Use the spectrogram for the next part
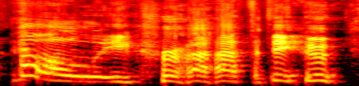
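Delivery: slow words through laughter; laughing disbelief; slow laughing exclamation. Real, not acted. Laughing at tier list joke.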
